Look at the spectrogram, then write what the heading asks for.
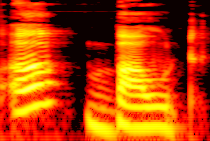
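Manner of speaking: "about" slowly split as a, bout; split into syllables. Shown as a demonstration. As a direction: break "about" into two beats, bout stressed. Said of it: "two syllables are there".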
